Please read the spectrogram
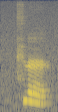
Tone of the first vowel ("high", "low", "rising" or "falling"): falling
